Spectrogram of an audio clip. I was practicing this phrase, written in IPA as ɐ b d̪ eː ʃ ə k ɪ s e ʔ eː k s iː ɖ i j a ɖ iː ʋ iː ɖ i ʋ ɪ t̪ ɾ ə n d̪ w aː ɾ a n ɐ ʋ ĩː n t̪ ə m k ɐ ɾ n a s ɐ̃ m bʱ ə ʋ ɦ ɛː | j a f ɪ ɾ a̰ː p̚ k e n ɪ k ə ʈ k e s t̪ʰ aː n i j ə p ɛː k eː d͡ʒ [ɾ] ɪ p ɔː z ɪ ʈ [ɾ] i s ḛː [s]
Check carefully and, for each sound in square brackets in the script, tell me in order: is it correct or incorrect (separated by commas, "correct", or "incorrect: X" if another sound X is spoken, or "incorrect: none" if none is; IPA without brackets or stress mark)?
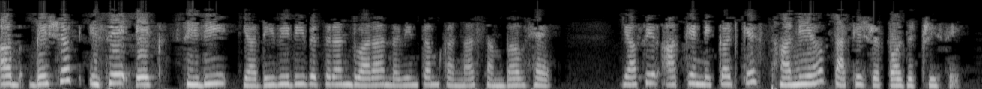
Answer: correct, correct, incorrect: none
